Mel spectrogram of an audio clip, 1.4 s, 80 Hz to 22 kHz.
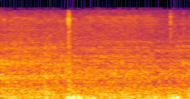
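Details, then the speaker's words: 2005 Chrysler Crossfire at idle after crankshaft position sensor replacement, crank signal about ±40 V; quiet, low, steady idle with a couple of soft bumps, no misfire or hunting; stalling problem fixed, normal idle. "So this car is fixed, at least the unpredictable stalling problem."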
